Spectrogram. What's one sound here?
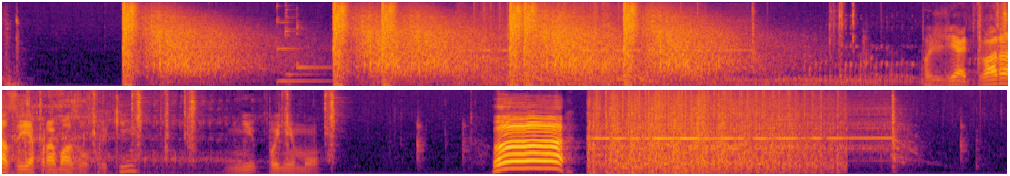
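A rifle fires rapid shots that ring out in a metal corridor.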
